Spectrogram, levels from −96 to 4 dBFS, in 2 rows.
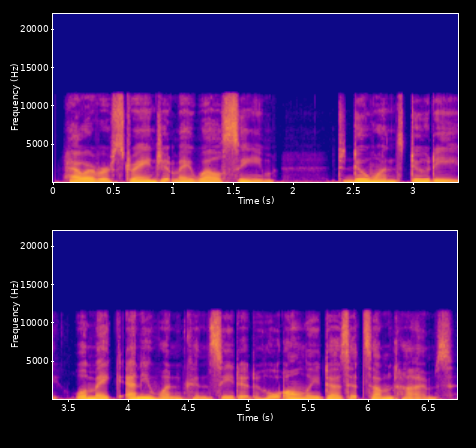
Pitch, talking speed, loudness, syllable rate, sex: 165 Hz, 180 wpm, -18 LUFS, 5.6 syllables/s, female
